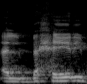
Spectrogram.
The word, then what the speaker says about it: Beheiry: miss the H, the Arabic H, which is Al Bahiri, but so Al it's Beheiry.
